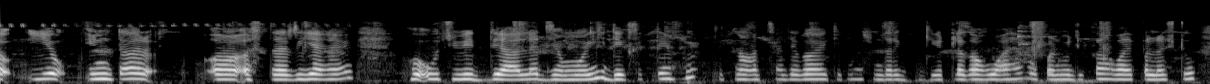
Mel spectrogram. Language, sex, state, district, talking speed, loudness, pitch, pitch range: Hindi, female, Bihar, Jamui, 140 wpm, -16 LUFS, 230 Hz, 225-245 Hz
